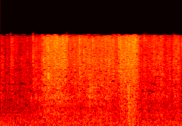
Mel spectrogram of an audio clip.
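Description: Thin plastic bag rustling and crinkling as a rifle is slid out of it, a dense papery rustle that swells about half a second in and eases near the end.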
